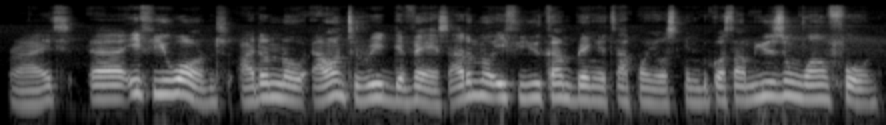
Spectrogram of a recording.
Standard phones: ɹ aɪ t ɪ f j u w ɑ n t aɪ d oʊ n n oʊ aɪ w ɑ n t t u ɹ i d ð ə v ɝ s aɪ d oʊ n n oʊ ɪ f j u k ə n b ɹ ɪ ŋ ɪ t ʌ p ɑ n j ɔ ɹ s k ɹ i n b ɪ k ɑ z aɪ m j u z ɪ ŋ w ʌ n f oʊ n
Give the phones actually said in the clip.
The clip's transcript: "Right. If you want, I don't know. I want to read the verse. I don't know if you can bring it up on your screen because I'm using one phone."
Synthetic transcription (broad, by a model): ɹ aɪ t ɪ f j u w ɑ n t aɪ d oʊ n n oʊ aɪ w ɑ n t t u ɹ i d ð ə v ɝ s aɪ d oʊ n n oʊ ɪ f j u k ə n b ɹ ɪ ŋ ɪ t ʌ p ɑ n j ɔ s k i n b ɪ k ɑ s aɪ m j u z ɪ ŋ w ʌ n f oʊ n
